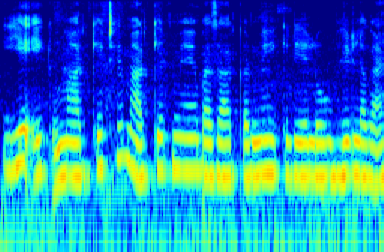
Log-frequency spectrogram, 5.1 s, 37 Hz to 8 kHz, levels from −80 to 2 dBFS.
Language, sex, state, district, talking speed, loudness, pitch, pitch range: Hindi, female, Bihar, Muzaffarpur, 165 wpm, -30 LUFS, 195 Hz, 190-210 Hz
